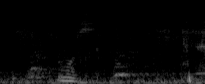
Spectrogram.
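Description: A lull in conversation with a few faint, short voice sounds, one falling in pitch about half a second in.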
